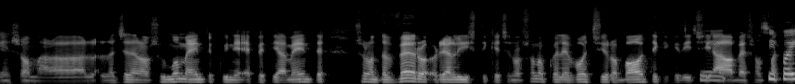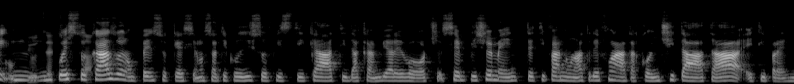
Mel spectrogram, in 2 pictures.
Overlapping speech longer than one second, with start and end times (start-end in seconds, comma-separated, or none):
6.9-8.9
